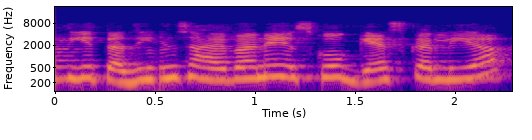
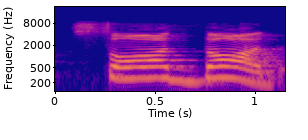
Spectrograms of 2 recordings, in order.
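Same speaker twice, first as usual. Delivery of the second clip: सौ दौद stretched very slowly; slow model; much slower than usual. Shown as a demonstration. Teacher models slowly for the class to repeat. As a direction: draw out each letter name. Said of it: "साथ साथ बोलिए".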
